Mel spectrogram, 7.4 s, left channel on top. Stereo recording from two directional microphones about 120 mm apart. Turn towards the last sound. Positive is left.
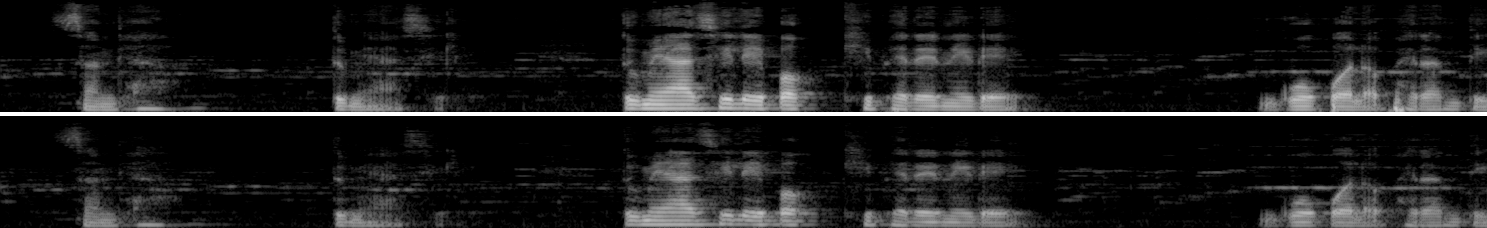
turn(degrees=55)  # may be behind; listen again after turning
